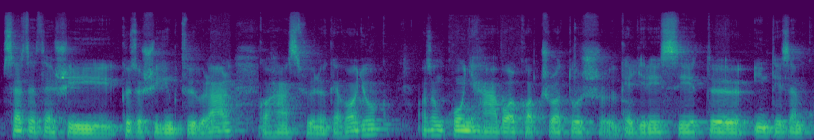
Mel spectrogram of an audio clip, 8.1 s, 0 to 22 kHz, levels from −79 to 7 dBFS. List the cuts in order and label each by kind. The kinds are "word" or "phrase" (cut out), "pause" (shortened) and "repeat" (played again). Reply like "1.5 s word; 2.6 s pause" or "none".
1.8 s word; 2.6 s word; 4.4 s word; 6.2 s word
